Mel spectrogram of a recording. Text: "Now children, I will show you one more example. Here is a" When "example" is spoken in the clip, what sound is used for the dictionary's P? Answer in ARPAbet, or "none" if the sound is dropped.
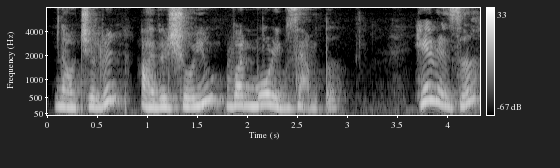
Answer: P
